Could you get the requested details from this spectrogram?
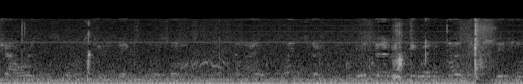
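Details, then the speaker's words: A baby's first hiccups: brief, sharp little hiccup sounds a few seconds apart over steady background television noise. "poor baby with the hiccups I'm sorry"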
